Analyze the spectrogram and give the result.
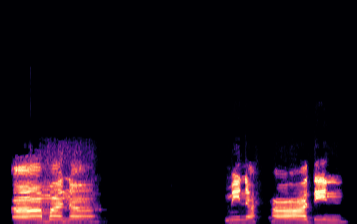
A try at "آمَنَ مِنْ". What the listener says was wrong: ہاں دیکھیں یہاں پہ بھی آپ کا نون ہل گیا. من دن ایسے کیا آپ نے؟ من دن.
